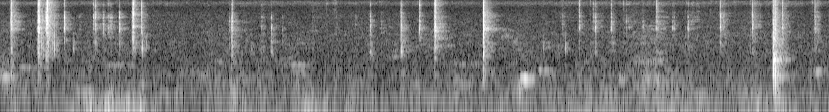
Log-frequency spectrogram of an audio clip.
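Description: Small screwdriver tightening a screw into a standoff on a circuit board, giving irregular small clicks and ticks as the tip works in the screw head.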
